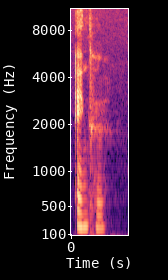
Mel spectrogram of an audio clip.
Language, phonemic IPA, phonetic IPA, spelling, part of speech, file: German, /ˈɛŋkəl/, [ˈʔɛŋkl̩], Enkel, noun, De-Enkel.ogg
- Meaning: 1. ankle 2. grandchild 3. grandson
